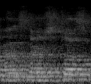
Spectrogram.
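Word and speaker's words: ancestors: इसको पढ़ेंगे, इसका प्रोनाउंसिएशन एंसेस्टर्स करेंगे।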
